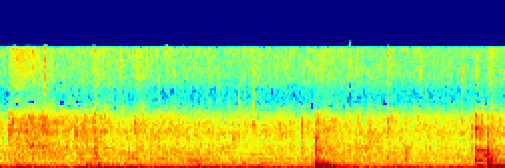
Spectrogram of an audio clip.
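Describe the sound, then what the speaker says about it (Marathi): Chicken pieces frying in a pan of black masala give off a steady, even sizzle that runs throughout, with a couple of brief utensil clicks near the middle and the end. "याला चांगला केशरी कलर येऊतर आपल्याला तळून घ्यायचं."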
